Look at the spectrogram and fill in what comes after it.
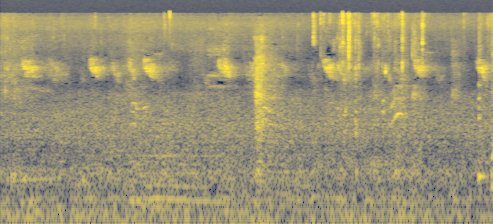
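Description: Faint bird chirps: short high calls about once or twice a second over a low, steady outdoor background rumble.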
